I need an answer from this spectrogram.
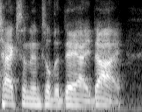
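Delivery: ordinary delivery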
